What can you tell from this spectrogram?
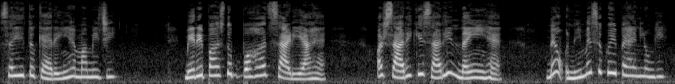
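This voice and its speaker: एक महिला द्वारा निभाई तेज़-तर्रार, बहस करने वाली नई बहू. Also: female voice, expressive, dry recording. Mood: gentle. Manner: sharp, sarcastic retorts, high and fast. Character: feisty young wife, quick to argue back. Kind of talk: storybook voice acting.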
